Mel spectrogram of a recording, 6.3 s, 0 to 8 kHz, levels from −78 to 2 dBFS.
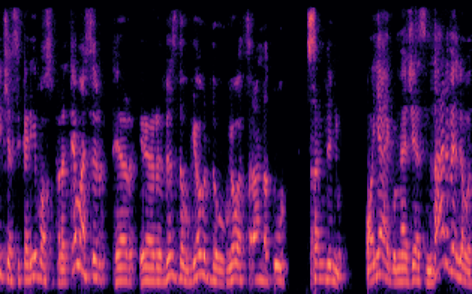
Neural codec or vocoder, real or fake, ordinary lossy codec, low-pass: none; real; AAC, 32 kbps; 7.2 kHz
